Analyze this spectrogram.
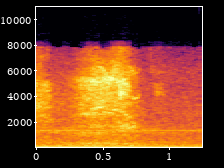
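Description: A pen scratching on paper during a game night: a faint, continuous soft rasp that swells briefly in the middle and then settles, with no talking.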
